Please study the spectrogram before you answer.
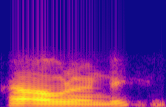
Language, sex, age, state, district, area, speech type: Telugu, male, 30-45, Andhra Pradesh, Sri Balaji, rural, conversation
